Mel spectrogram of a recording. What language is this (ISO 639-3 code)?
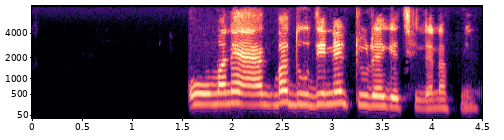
ben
